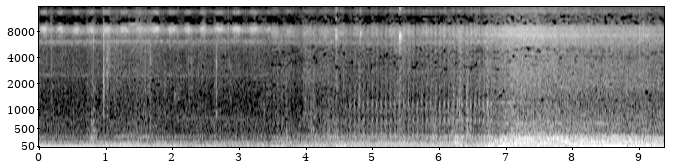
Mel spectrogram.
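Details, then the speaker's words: Carbureted Toyota Kijang after adjusting air screw, float and idle jet, which previously stalled or started hard when hot. After a roughly 6 km drive it is restarted hot, fires right away and settles to a steady, even rumble. "mudah-mudahan lancar ketika mesin panas di starter langsung hidup"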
